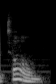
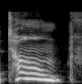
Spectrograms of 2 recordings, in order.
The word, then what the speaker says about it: tome: inside the tomb or the tomb the Tome there we go oh that makes more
